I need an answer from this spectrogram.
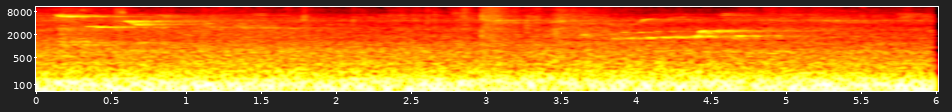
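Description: Short whistled bird calls: a quick stepped series of high notes right at the start and two lower notes about four seconds in, over a steady low rumble.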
